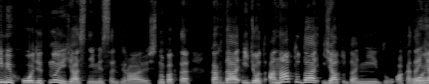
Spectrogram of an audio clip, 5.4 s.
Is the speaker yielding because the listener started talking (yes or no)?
yes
